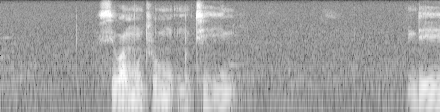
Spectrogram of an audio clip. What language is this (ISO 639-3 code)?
ven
